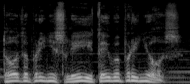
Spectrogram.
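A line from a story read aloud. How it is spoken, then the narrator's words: Soft, cheerful reply. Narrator (Russian): мягко и весело отвечал Ефремов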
